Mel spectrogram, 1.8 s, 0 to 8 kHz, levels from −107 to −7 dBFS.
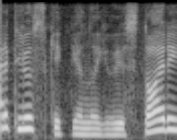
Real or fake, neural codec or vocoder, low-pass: fake; codec, 16 kHz, 4.8 kbps, FACodec; 7.2 kHz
